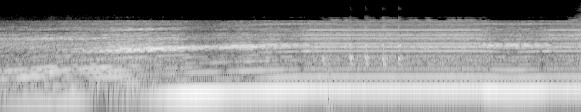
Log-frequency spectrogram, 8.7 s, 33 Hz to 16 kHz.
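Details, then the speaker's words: 500 GB hard drive with worn spindle bearings: pitch climbs briefly, then settles into a loud steady hum because it cannot reach full rotational speed. "500 gbyte hard drive with bad bearings that can't gain full rotational"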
